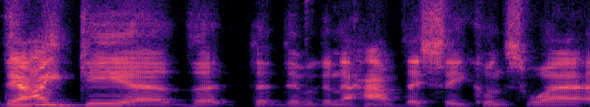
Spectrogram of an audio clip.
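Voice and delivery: ordinary talk, nothing marked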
